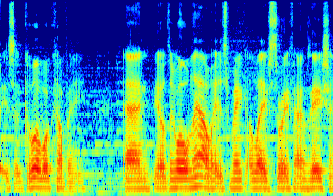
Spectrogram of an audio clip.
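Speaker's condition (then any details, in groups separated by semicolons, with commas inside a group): ALS; onset with upper body and upper chest spasms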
